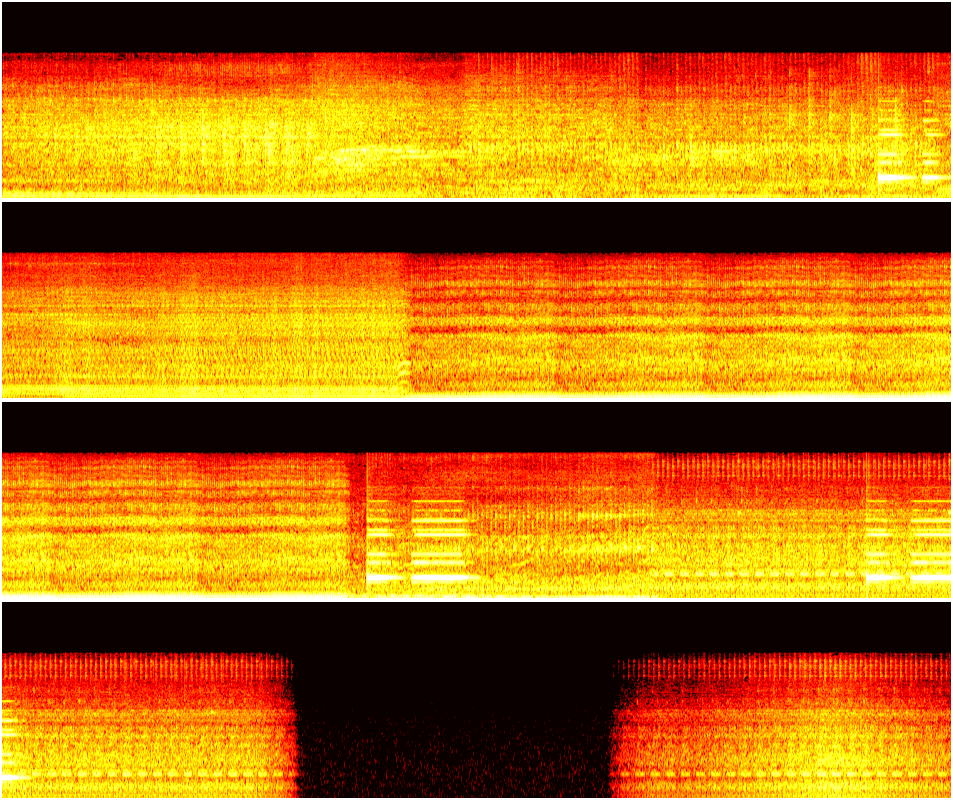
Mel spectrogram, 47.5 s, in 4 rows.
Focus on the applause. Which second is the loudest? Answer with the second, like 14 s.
4 s.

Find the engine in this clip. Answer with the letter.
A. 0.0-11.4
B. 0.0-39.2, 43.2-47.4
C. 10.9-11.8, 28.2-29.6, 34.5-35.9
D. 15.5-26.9
B.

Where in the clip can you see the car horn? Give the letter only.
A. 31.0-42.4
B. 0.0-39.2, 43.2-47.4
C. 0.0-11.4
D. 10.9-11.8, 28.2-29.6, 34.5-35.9
D.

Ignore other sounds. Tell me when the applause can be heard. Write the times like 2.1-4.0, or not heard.
0.0-11.4.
